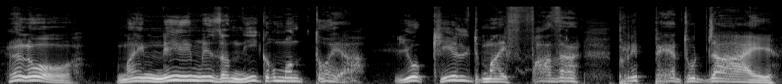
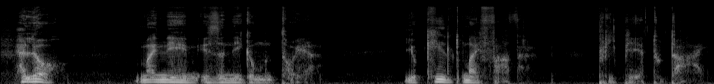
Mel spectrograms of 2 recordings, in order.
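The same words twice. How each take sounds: First: It is said with more energy. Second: It is said with lower energy.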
